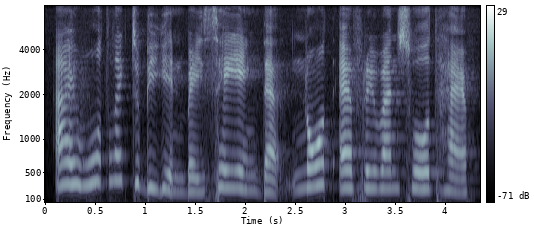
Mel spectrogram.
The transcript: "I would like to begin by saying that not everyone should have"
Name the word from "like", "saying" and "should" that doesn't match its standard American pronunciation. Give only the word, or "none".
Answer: should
